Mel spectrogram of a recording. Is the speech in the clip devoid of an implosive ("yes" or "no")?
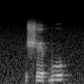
no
